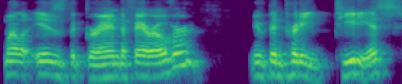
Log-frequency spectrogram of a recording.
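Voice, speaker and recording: A man performs a witty, amorous gentleman schemer from a Restoration stage comedy. His voice is bright and forward. He speaks ornate period lines with wry, articulate polish. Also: medium pitch, fairly even intonation, measured pace. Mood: cool, commanding. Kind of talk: Restoration comedy play reading.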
